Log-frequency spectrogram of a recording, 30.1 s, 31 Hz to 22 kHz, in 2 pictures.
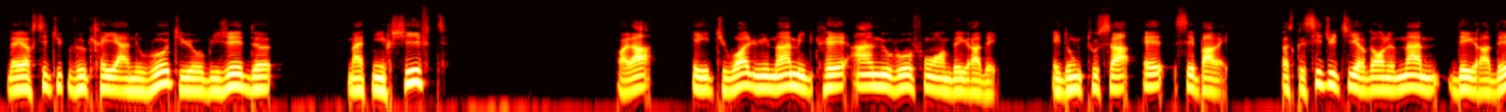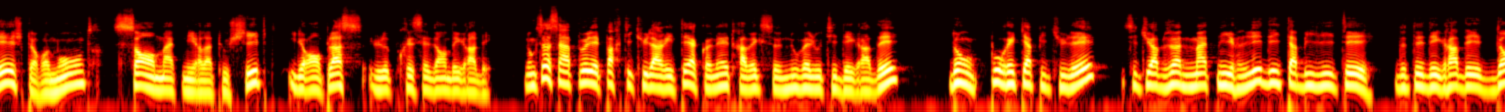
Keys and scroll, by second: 19.6 super+z.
